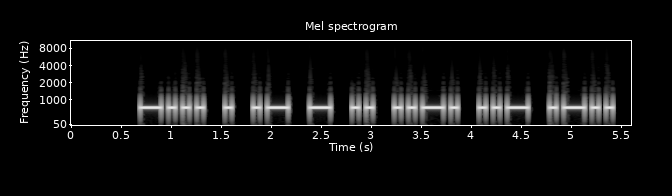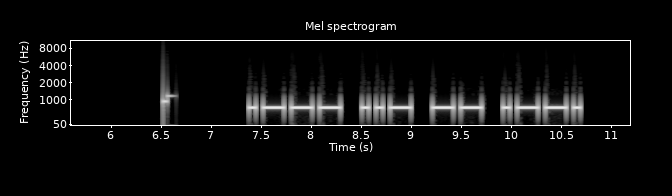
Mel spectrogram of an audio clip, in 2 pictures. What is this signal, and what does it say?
Morse code, heard as a keyed tone, about 17 wpm, 700 Hz. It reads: BEATIFUL JUMP
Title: Sentences from Top 1300 Words - New Word Drill Alt - 17wpm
